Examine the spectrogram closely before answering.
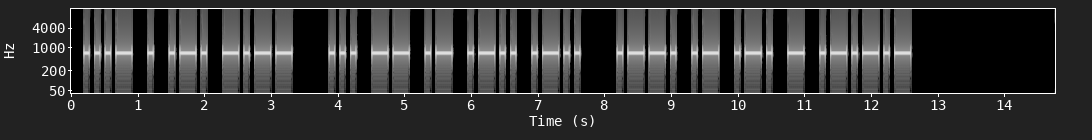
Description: Morse code, heard as a keyed tone, about 15 wpm, 700 Hz. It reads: VERY SMALL PART.
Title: Sentences from Top 1000 Words - Review Part 1 - 15wpm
